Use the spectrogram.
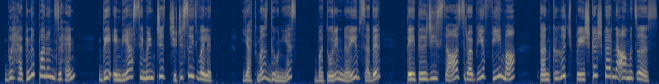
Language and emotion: Kashmiri, surprised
